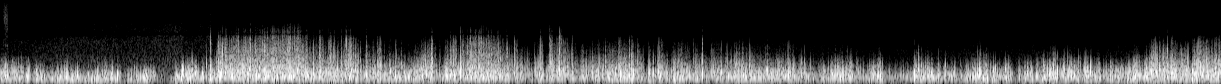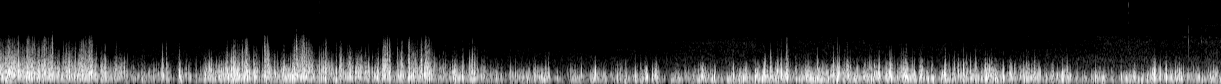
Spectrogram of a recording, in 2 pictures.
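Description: Wind buffeting the microphone in gusts, a rough rumbling noise that swells and drops every second or two.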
